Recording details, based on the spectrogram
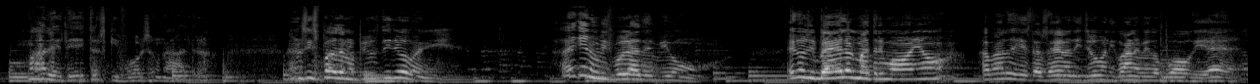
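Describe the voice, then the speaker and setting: Una donna che interpreta in un monologo teatrale comico un vecchio marito chiacchierone, vanitoso e brontolone, con del Nordest italiano e modi enfatici. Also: female voice, on the high side, expressive, normal speed, over music, natural voice. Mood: boastful, grumbling. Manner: chatty, emphatic, repetitive, tag questions and exclamations. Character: garrulous old married man, nagging, boastful, grumbling father. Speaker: stage monologue performer. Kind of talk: comic theatre monologue addressed to the audience.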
